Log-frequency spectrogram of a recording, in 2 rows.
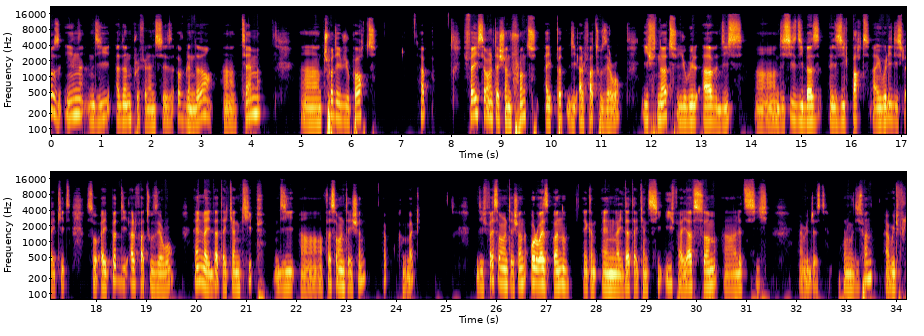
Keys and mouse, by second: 19.9-21.9 middle drag, 21.9 click, 23.2-23.6 drag, 23.9-24.2 drag, 25.0-27.0 drag, 27.0-29.7 middle drag, 29.7 Tab, 30.1 click, 31.0 shift+click, 32.4 click, 34.0 click.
